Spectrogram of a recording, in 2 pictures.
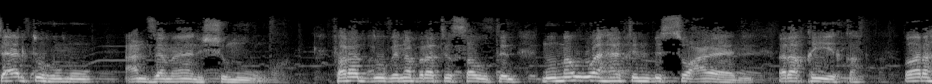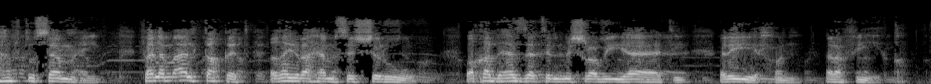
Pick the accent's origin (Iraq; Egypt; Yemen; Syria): Egypt; Cairo, Cairo Governorate; also born or lived in United States; قصيدة عن حي الحلمية الذي تشرفت بأن كان مسقط رأسي وكان مرعى صباي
